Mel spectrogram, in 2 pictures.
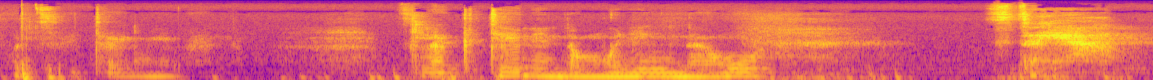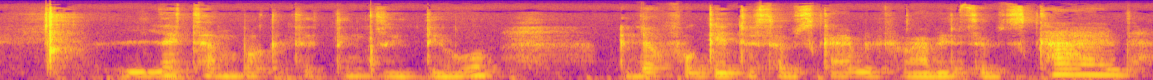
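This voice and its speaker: A woman vlogger, croaky from just waking up, talking in a soft half-whisper with lots of "like" fillers in a casual voice-over from her home kitchen. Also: lowish voice, unhurried, pauses often, background noise. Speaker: lifestyle vlogger.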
